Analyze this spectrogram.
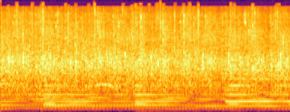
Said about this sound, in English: Give the Lord a big hand clap right now. So good.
